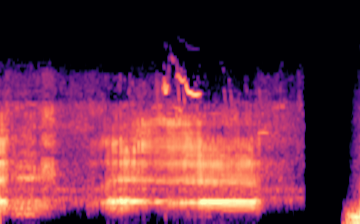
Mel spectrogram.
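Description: A buffalo bellows in a low, hoarse, droning voice, the sound rising and holding for a couple of seconds in two long pushes. A brief quiet gap follows before a low rumble starts again.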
